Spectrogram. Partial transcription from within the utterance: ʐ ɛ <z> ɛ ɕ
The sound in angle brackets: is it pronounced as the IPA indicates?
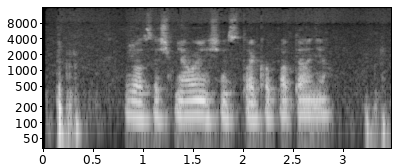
yes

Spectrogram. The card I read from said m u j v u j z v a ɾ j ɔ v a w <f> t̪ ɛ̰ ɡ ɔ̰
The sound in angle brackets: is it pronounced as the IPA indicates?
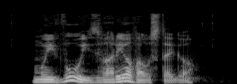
no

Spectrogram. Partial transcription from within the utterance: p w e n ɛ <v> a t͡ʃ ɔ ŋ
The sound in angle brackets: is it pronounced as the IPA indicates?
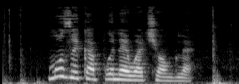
no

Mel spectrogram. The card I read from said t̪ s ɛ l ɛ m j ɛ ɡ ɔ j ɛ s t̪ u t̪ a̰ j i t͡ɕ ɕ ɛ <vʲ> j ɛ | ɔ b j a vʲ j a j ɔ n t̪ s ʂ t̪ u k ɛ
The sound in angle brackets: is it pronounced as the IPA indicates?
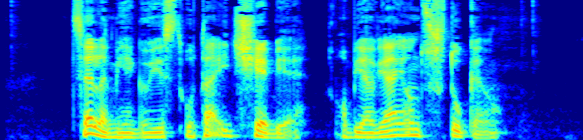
no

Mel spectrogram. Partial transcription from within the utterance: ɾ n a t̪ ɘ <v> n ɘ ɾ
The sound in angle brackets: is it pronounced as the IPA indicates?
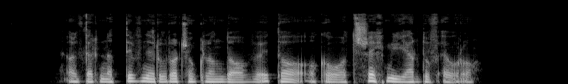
yes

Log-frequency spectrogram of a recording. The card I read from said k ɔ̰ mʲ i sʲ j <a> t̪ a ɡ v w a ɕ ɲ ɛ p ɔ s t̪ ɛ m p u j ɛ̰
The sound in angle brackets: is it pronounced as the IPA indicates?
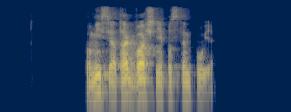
yes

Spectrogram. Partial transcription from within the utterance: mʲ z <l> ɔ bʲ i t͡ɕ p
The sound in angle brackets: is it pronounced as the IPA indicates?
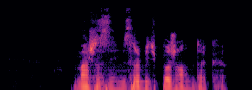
no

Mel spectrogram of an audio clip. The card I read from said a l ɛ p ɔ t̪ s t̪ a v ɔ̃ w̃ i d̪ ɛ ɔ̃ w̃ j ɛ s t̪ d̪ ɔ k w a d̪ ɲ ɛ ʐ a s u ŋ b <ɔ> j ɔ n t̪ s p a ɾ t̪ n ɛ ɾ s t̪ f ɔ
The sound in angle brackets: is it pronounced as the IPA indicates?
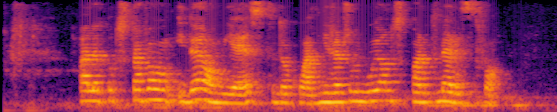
no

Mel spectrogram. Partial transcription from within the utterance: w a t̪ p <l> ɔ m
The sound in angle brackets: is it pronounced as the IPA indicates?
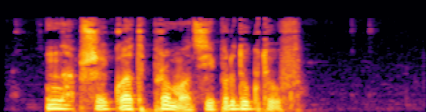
no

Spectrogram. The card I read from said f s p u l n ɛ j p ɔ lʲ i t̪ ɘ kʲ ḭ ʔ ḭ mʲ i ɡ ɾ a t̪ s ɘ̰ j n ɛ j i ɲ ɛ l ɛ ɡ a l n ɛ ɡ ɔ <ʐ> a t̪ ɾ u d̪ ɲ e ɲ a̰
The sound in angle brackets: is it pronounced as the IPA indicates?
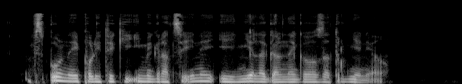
no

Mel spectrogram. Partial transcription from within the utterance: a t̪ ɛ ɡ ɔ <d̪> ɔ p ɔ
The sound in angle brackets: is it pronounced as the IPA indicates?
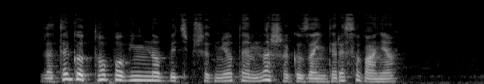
no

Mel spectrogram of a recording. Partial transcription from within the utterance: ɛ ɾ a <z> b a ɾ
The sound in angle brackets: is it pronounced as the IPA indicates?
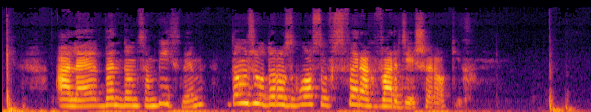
no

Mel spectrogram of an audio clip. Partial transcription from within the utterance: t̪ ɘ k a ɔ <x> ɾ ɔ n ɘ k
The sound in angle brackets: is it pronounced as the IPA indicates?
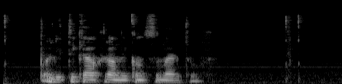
yes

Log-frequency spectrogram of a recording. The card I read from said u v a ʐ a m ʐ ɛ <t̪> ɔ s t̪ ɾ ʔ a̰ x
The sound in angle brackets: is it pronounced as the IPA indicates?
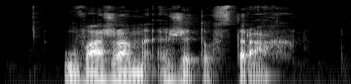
yes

